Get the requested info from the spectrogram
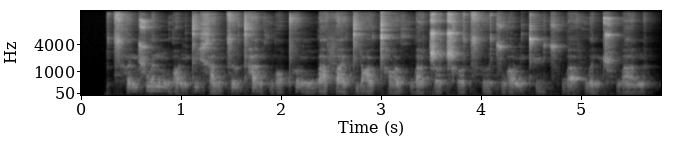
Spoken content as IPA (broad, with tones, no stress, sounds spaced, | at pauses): t͡sʰ ə˥ n ʂ w ə˥ n n̪ w ɑ̰˨˩ ŋ t̪ i˥˩ x a˧˥ n t͡s ɹ̩˥ t̪ʰ a˥˩ n x w ɔ˧˥ pʰ ɤ˥˧ ŋ m w ä˥˧ f a˥˩ ɪ̯ t̪ j ɑ˥ ʊ̯ t̪ʰ ɑ˧˥ ʊ̯ x w ä˧˥ ʈ͡ʂ ɤ˧˥ ʈ͡ʂʰ ɤ˧˥ t͡sʰ ɹ̩˧˥ t͡s w ɑ̰˨˩ ŋ t̪ʰ y˥ t͡sʰ w ä̰˨˩ f w ə˥˩ n ʈ͡ʂʰ w a˥ n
